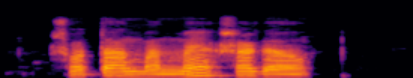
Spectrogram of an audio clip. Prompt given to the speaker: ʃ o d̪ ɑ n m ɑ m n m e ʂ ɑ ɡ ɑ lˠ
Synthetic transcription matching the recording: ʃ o t̪ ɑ n m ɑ n m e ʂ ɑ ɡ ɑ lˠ

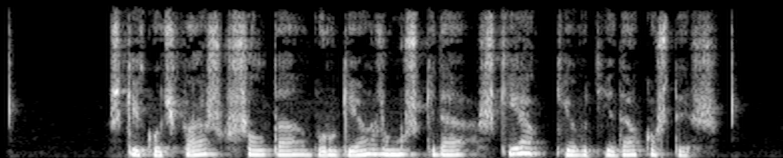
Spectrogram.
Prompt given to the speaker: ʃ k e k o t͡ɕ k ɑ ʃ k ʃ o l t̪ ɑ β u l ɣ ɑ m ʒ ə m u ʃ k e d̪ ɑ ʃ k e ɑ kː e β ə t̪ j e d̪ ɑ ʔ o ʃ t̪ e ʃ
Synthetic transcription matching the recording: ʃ k e k o t͡ɕ k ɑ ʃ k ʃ o l t̪ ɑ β u r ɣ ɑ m ʒ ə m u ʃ k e d̪ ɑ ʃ k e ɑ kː e β ə t̪ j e d̪ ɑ k o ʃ t̪ e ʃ

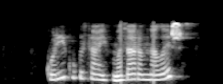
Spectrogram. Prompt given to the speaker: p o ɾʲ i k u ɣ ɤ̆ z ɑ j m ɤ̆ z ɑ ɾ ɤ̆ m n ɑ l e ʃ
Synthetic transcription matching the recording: k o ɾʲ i k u ɣ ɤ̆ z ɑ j m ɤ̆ z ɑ ɾ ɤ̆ m n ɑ l e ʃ

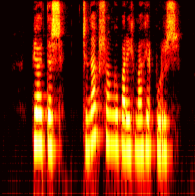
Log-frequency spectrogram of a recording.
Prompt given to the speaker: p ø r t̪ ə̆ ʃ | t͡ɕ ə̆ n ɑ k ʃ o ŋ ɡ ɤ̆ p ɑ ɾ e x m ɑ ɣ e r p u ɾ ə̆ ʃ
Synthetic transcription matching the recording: p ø r t̪ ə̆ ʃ | t͡ɕ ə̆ n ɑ k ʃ o ŋ ɡ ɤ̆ p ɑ ɾ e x m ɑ ɣ e r p u ɾ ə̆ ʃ

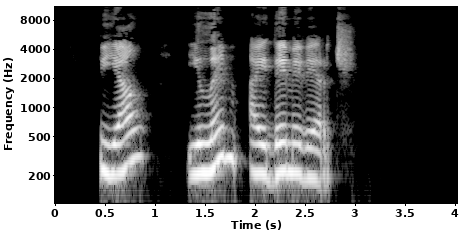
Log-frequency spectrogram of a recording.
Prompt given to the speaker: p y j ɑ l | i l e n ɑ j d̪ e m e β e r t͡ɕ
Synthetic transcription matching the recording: p i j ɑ l | i l e m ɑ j d̪ e m e β e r t͡ɕ

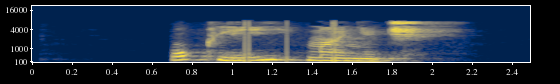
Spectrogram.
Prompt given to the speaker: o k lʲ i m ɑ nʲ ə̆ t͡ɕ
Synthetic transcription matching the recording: o k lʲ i m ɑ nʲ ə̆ t͡ɕ

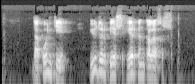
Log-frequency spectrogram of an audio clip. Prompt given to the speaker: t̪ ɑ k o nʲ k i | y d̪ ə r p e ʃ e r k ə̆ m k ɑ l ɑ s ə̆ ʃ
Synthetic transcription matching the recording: d̪ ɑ k o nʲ k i | y d̪ ə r p e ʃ e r k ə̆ n k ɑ l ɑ s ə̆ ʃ

